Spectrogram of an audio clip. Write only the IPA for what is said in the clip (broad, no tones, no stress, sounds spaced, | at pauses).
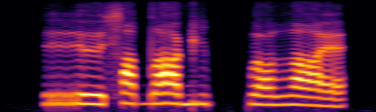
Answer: r ø s y dˤ u ɡ i pː o ðˤ æ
